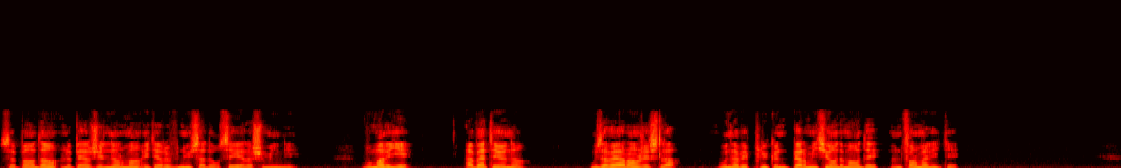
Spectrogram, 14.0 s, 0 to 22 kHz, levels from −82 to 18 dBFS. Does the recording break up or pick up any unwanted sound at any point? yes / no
no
